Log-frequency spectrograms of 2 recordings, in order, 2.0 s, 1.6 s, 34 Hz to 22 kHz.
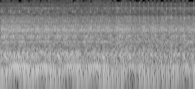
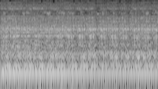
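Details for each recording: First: Ford Focus 1, 2000, 1.6 petrol with a misfire on one cylinder, power loss and rough idle: sharp irregular snapping crackle over steady idle after swapping ignition leads between cylinders; strong spark jumping, this lead is fine. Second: 2000 Ford Focus 1 1.6 petrol idles lumpy and unstable, misfiring on one cylinder (third) with power loss on throttle; no spark from that coil output, so the ignition coil has failed and is replaced.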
